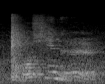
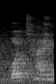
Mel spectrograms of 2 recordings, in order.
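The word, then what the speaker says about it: machine: 풀 2년 다녔는데 그 친구가 머신을 머차인이라고 읽는 거예요. 자기도 빠닉 스루를 딱 대입을 하니까 머차인 같은 거예요.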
